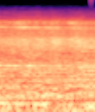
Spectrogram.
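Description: Steady broadband roar of an airplane passing overhead, a constant engine drone with low tonal hum, moderately loud and unbroken, no voices.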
